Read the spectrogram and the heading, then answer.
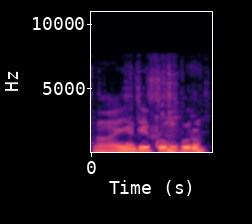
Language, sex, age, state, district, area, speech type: Odia, male, 30-45, Odisha, Subarnapur, urban, spontaneous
